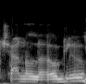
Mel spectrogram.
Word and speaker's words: Çalhanoğlu: Is it Çalhanoğlu? – Yes, sorry, thank you.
